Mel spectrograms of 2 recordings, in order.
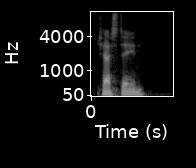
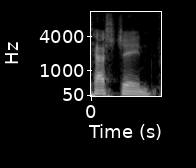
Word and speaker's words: Chastain: Chastain. – Chastain. – Chastain. We both said her name wrong. – Chastain. I said it correctly. – You said Tashjane first.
